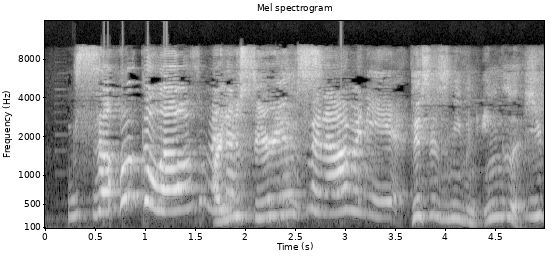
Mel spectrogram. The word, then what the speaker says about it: Menominee: Minamani. So close. Are you serious? Menominee.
